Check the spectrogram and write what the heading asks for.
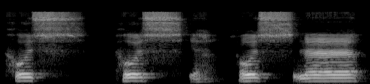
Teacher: Kemudian sin ya, sin sukun. Sin itu punya sifat salah satunya adalah rakhawah ya. Rakhawah atau mengalir ya.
